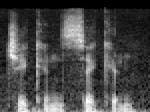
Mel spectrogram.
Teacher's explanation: the weak vowel merger that causes chicken and sicken to rhyme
